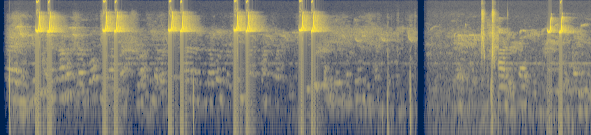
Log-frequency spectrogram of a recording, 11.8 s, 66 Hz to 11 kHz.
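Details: Chinga batair quail kept by its owner, calling early in the morning: sharp high double notes repeated about every 1.3 seconds in five even phrases, then a pause with faint rustling and a click before one more pair.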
